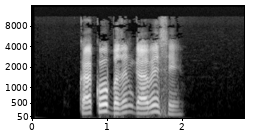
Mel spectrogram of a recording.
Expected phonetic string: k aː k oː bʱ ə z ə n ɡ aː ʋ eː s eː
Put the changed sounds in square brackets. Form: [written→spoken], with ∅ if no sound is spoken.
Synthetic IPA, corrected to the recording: k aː k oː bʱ ə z ə n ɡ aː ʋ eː s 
